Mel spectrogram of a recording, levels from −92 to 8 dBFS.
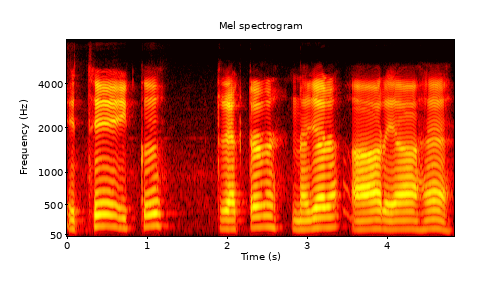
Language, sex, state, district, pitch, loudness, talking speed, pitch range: Punjabi, male, Punjab, Kapurthala, 140 Hz, -18 LUFS, 100 wpm, 130-165 Hz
